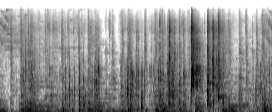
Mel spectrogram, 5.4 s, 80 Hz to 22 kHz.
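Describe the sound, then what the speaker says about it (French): A cardboard box holding a Cars 3 Florida 500 speedway toy set is opened and unpacked, with a dense run of crinkling, scraping and tapping handling noises that is fairly close and steady and rises to a few sharper knocks near the end. "il est temps d'ouvrir le carton et d'en déballer le contenu"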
